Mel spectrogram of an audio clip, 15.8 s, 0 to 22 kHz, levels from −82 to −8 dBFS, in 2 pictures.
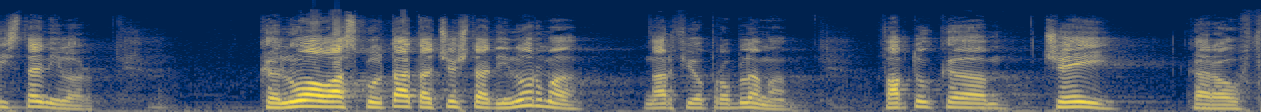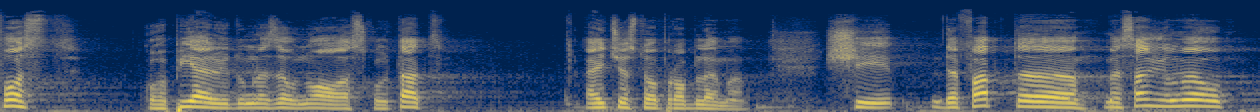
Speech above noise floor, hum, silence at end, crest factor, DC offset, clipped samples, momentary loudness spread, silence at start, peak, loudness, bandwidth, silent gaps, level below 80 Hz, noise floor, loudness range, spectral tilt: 35 dB; none; 0.1 s; 18 dB; under 0.1%; under 0.1%; 13 LU; 0 s; 0 dBFS; -18 LUFS; 15.5 kHz; none; -44 dBFS; -53 dBFS; 7 LU; -4.5 dB/octave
